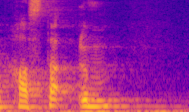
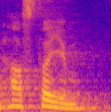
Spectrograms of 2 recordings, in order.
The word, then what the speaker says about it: hastayım: We use helper sound here because we avoid to pronounce it ben hastaım. Ben hastaım. Something is wrong, right? But it should be like ben hastayım.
